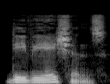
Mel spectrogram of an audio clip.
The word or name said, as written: deviations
